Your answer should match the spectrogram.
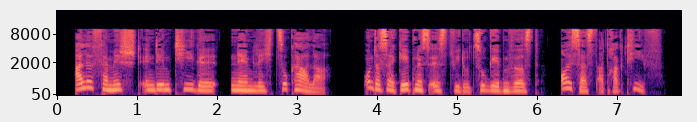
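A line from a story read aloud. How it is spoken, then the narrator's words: Quiet speech. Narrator (German): sagte sie leise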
